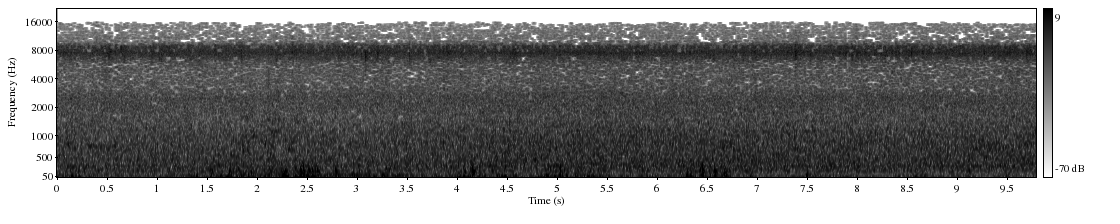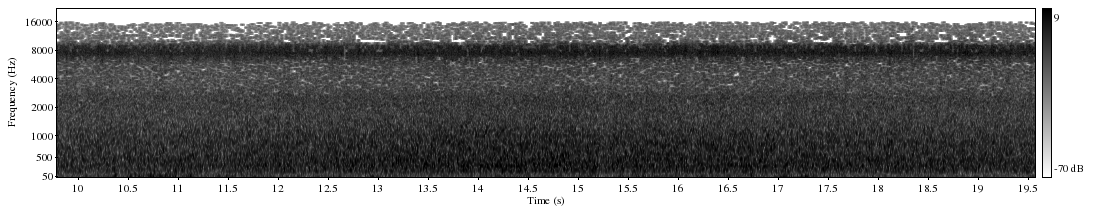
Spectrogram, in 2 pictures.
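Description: Heavy rain pouring down steadily, a dense even hiss that grows slightly louder toward the end.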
